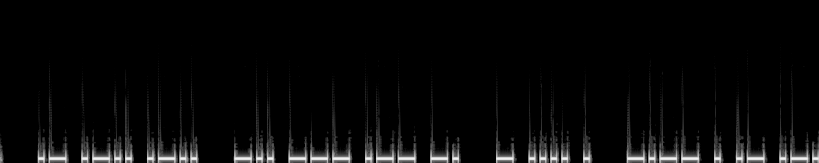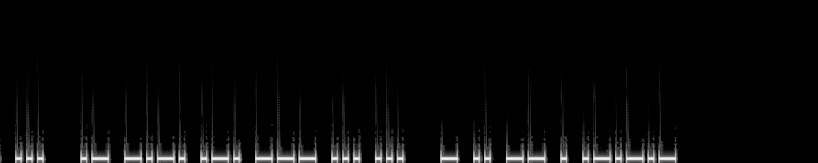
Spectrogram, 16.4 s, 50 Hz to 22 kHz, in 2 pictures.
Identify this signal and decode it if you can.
Morse code, heard as a keyed tone, about 22 wpm, 700 Hz. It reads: ALL DOWN THE YEARS ACROSS TIME.
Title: A Sound Of Thunder 22wpm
